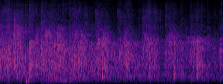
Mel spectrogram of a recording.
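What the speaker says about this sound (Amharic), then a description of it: "ለእነርሱ ክብር እስቲ አንዴ ጭብጨባ" An audience applauds in honour of doctors at a Doctors' Day event in Ethiopia, a steady wash of many hands clapping, even and sustained, filling the room with no speech over it.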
